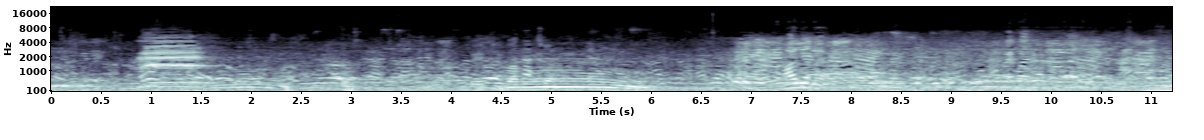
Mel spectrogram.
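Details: Cows with calves for sale at Aftabganj cattle market, Dinajpur, Bangladesh, 14 October 2025; several drawn-out, arching moos rise and fall across the stretch, mixed with bargaining voices and market chatter.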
